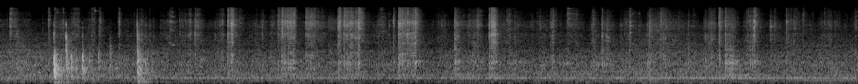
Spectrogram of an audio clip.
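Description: Heavy-duty lathe running with a steady hum, over which come irregular metallic clinks and knocks. The sharpest knock is about half a second in.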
